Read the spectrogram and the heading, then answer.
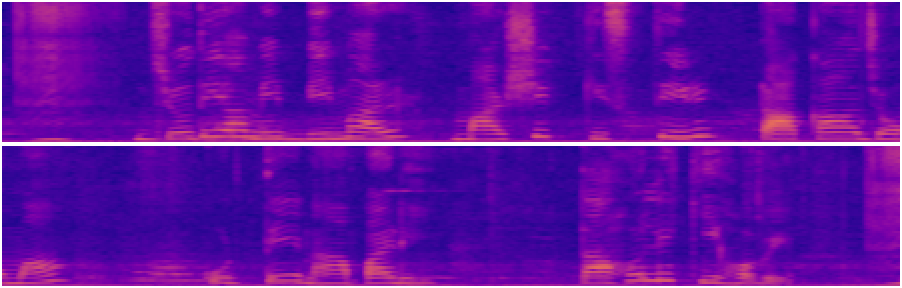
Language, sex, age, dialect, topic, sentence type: Bengali, female, 18-24, Rajbangshi, banking, question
